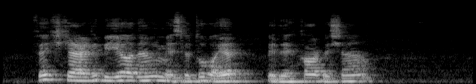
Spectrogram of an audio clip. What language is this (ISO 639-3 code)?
fas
